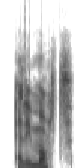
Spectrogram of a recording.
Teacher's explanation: Mourir, you will hear the ending because of that T consonant.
